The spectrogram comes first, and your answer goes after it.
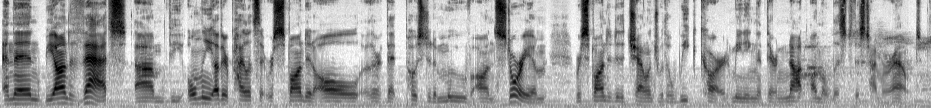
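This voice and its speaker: A man's voice: on the low side, fairly even intonation, moderate pace, bright, forceful tone, a little hiss or hum. A man hosting a live game stream, chatting casually and self-deprecatingly to viewers through a headset, congested from a head cold.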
